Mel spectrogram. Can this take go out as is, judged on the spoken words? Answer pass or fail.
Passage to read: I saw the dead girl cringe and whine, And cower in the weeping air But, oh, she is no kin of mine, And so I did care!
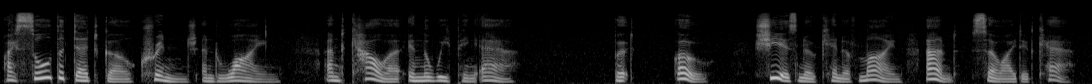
pass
